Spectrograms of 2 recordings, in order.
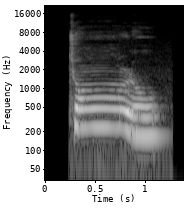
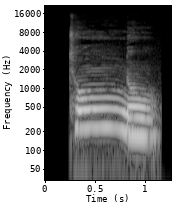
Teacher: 받침 이응은 으로 발음합니다. 하지만 리을은 르로 발음하지 않고 느로 발음합니다. 종로는 종노로 발음합니다. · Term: 리을 비음화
